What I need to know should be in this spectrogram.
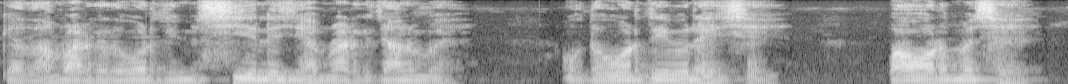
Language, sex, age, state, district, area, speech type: Maithili, male, 60+, Bihar, Madhepura, rural, spontaneous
